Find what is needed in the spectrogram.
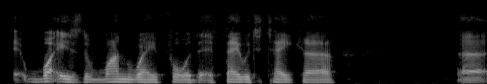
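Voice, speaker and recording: The speaker is a man. There is vocal fry in his voice. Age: middle-aged. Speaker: interviewer. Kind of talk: interview.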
